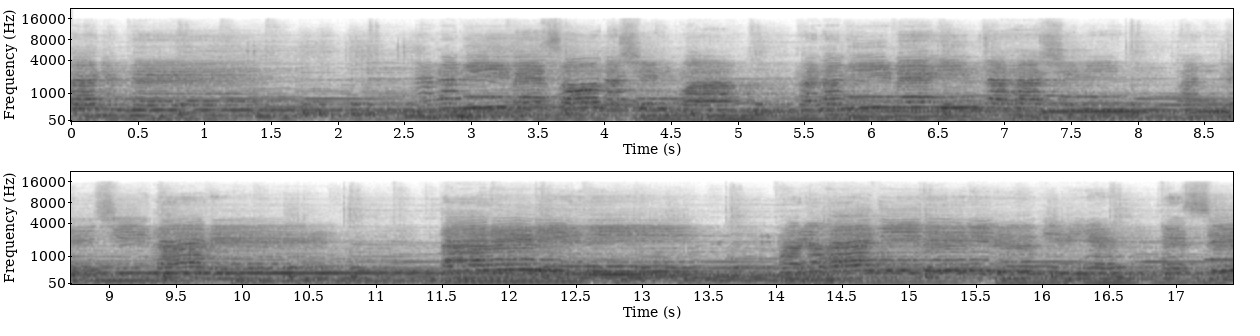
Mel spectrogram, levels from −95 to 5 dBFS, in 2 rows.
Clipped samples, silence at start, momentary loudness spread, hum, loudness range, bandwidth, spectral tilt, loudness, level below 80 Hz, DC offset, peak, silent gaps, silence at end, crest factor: under 0.1%; 0 s; 6 LU; none; 2 LU; 15.5 kHz; -6.5 dB/octave; -25 LUFS; -42 dBFS; under 0.1%; -10 dBFS; none; 0 s; 14 dB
